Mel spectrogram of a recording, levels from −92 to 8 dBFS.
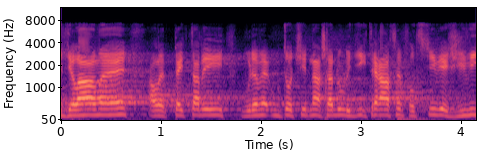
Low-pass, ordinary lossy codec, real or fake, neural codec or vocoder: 7.2 kHz; MP3, 96 kbps; real; none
